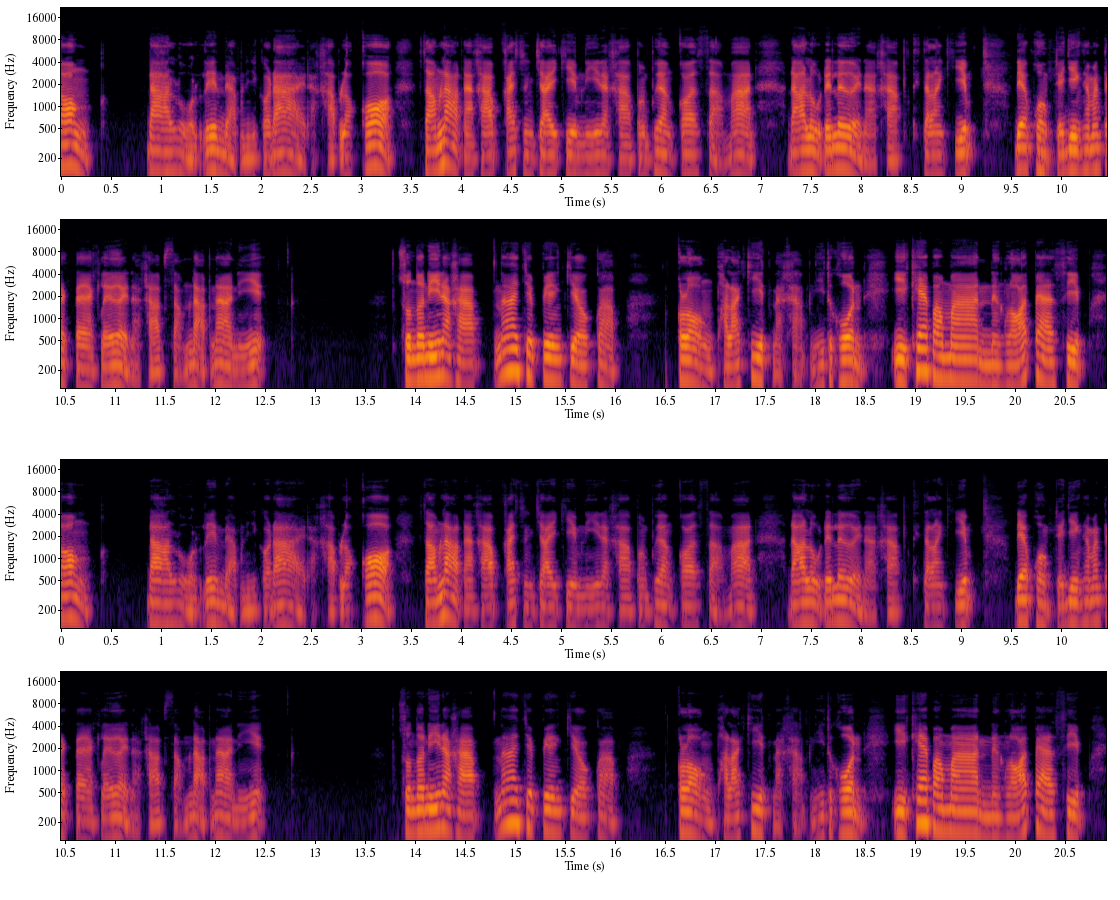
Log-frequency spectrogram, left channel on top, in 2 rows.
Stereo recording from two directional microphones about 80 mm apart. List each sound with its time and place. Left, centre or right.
0.9 s speech: left
1.1 s speech: centre; by 12.8 s left
13.8 s speech: left; by 20.9 s centre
